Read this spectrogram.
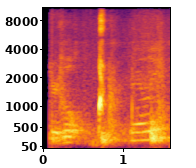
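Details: Hiccups after Thanksgiving dinner: a single sharp, abrupt hiccup between two stretches of voiced sound in a small room.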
